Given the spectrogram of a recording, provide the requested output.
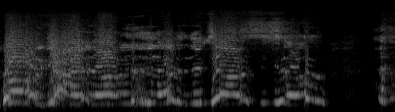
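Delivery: very high, loud shrieks of pain; mock agonized screaming. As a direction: scream like a host being stung, hammed up. Imitates host suddenly being stung.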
